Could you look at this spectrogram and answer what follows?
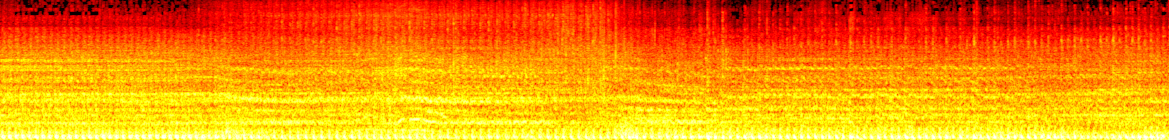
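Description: Small motorboat engine running steadily, with a fast, even chug.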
